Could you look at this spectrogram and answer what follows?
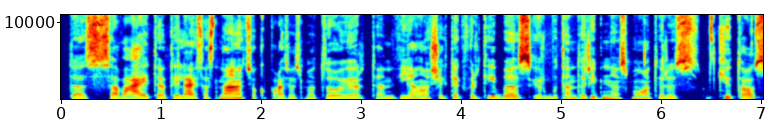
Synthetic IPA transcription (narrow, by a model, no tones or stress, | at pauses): t̪ɐsɐʋɐɪt̪ʲɛt̪ɐɪlʲɛ̰ɪst̪ɐsnɑt͡sʲokʊpɑːt͡sʲsʲjoːsmʲɛt̪ʊɪ̰ɾt̪ʲɛnʋʲiɛnoːsʃʲiɛk̚t̪ʲiɛkʋʲɛɾʲt̪ʲiːbʲeːsɪ̰ɾbuːt̪ʲɛnt̪d̪ɐɾʲiːbʲɪnʲeːsmoːt̪ʲɛɾʲɪskʲɪt̪oːs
